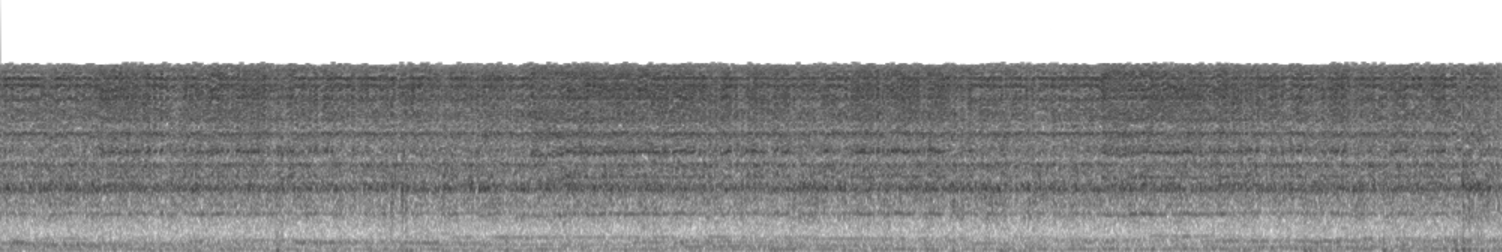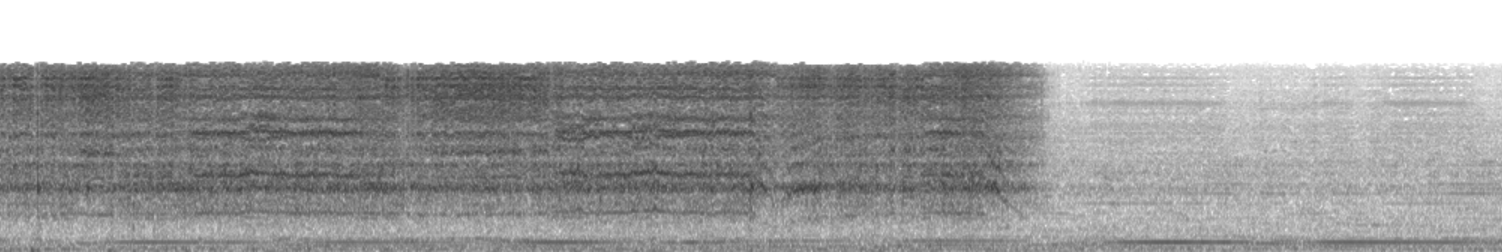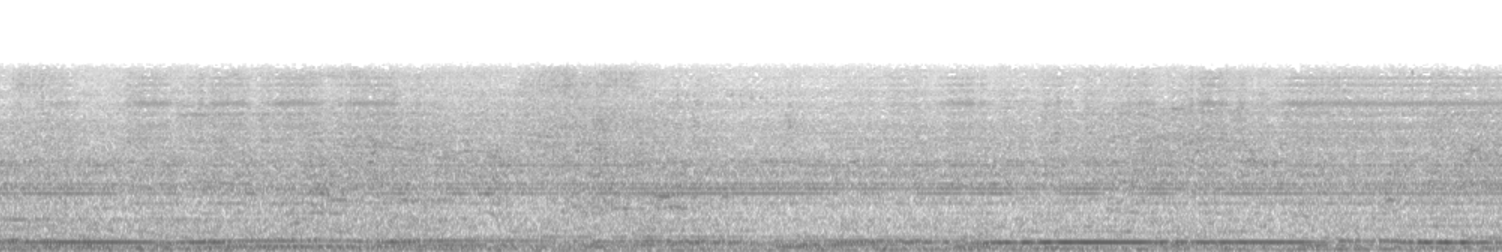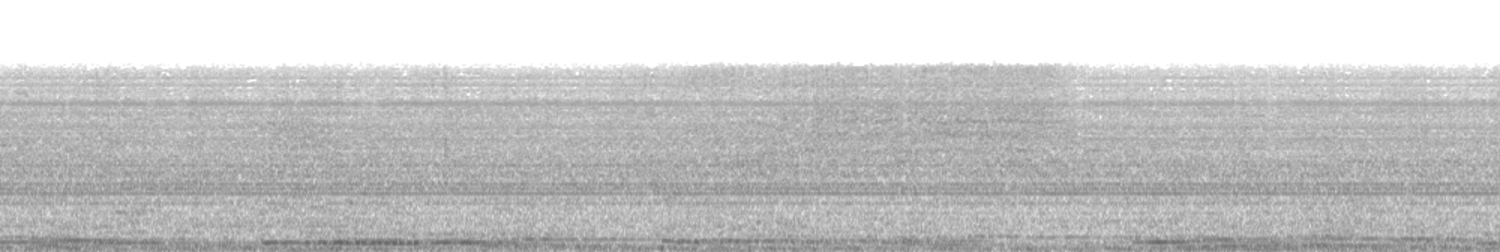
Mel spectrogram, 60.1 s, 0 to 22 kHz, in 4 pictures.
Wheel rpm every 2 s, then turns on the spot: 160, 160, 160, 160, 160, 160, 160, 160, 160, 160, 160, 150, 70, 0, 0, 0, 0, 0, 0, 0, 0, 0, 0, 0, 0, 0, 0, 0, 0, 0.
none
